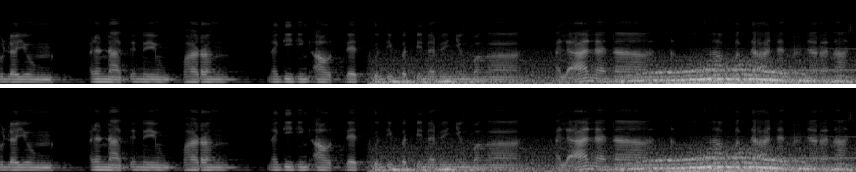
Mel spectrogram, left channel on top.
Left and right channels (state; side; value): identical; both; correlation 1.00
